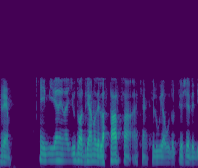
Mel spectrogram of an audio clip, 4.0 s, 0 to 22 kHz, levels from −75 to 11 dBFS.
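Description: No faults are audible anywhere in this recording; nothing in the signal chain calls for attention.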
